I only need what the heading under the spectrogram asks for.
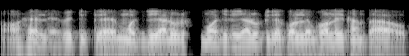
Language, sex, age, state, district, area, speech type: Odia, male, 45-60, Odisha, Mayurbhanj, rural, conversation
